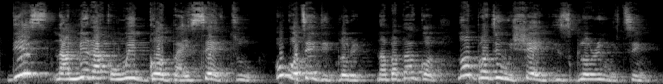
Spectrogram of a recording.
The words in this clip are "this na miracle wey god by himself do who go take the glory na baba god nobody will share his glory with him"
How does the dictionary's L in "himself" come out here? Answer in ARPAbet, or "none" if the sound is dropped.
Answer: none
